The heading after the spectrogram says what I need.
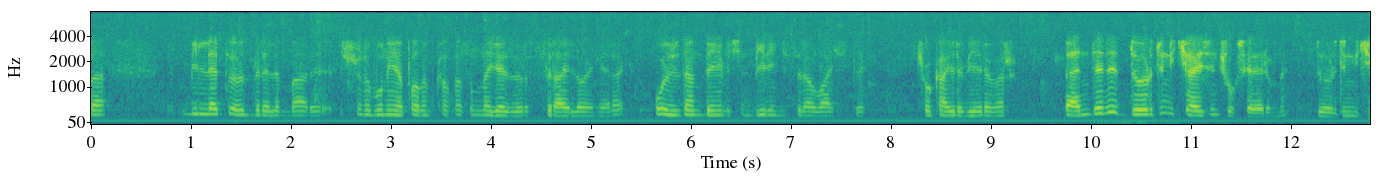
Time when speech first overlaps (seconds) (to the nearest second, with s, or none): none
